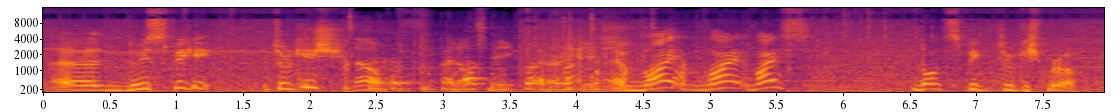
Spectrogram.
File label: speak turkish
